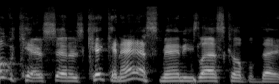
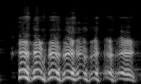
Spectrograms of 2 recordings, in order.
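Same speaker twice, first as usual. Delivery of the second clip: higher mock chuckle; fake radio laugh; 7 semitones higher, 4 dB louder than usual. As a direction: toss off a phony on-air laugh. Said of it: "Those fake-ass laughs".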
